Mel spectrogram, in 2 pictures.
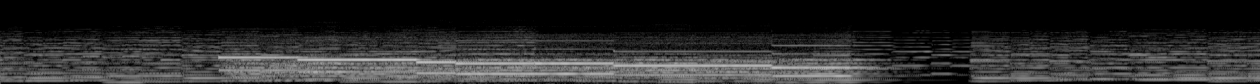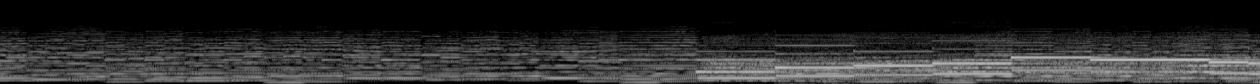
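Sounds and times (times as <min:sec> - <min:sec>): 
soprano practising a choir part: 0:02.2 - 0:08.8, 0:19.6 - 0:25.2.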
